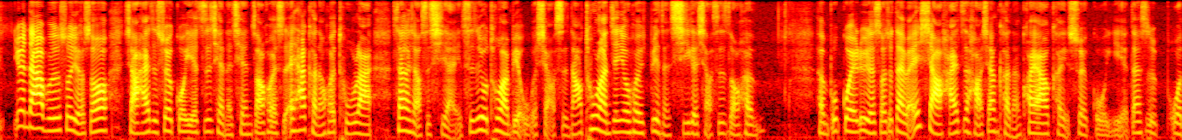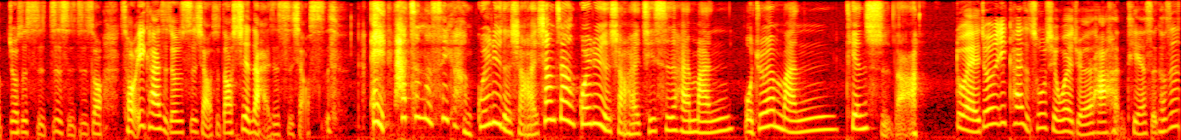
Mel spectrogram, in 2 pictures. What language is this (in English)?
Chinese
